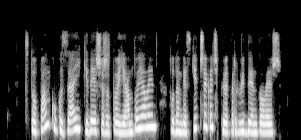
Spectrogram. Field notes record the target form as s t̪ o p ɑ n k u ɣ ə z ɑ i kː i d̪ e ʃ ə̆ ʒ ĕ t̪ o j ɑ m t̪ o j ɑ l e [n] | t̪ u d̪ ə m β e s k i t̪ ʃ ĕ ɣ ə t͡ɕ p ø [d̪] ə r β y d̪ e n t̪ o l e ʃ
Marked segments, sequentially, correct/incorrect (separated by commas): correct, incorrect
